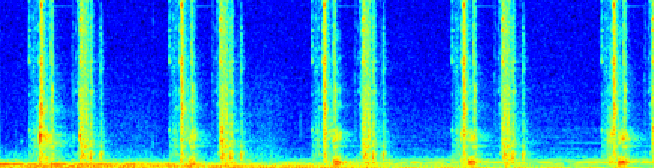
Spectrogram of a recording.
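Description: Typewriter keystrokes, about a dozen sharp clacks at roughly three a second, over a steady low drone.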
